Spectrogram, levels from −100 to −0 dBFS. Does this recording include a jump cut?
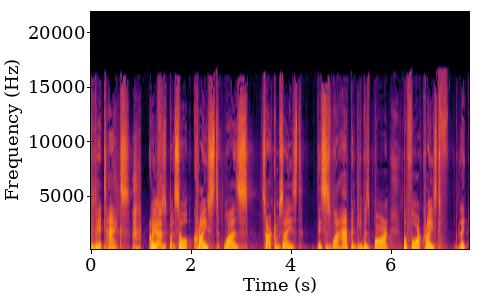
yes; 1 cut; at 1.0 s

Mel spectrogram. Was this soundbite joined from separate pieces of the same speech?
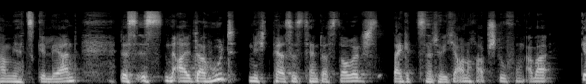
yes; 2 cuts; at 1.2 s, 3.9 s

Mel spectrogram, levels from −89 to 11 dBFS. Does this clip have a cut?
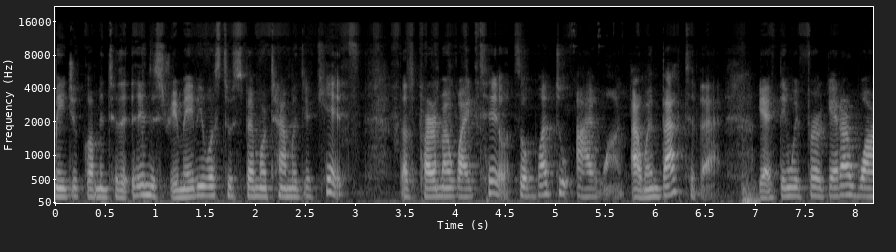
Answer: yes; 3 cuts; at 4.6 s, 5.7 s, 7.0 s

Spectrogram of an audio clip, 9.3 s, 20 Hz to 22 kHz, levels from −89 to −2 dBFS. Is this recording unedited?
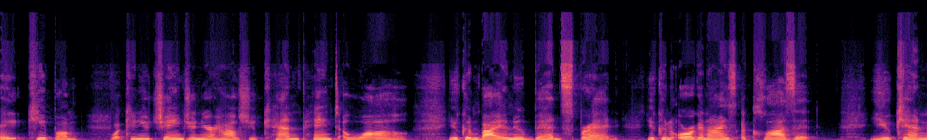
no; 1 cut; at 1.1 s

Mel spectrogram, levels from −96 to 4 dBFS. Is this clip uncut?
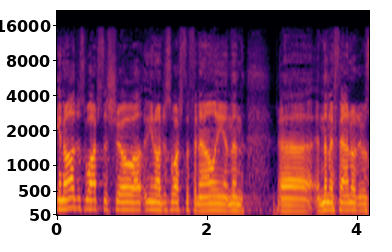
yes; 0 cuts

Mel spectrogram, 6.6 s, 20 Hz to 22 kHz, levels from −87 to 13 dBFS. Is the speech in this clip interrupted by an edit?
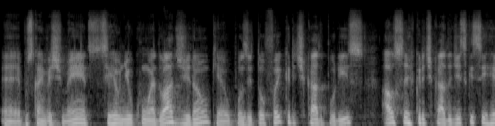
yes; 1 cut; at 2.8 s

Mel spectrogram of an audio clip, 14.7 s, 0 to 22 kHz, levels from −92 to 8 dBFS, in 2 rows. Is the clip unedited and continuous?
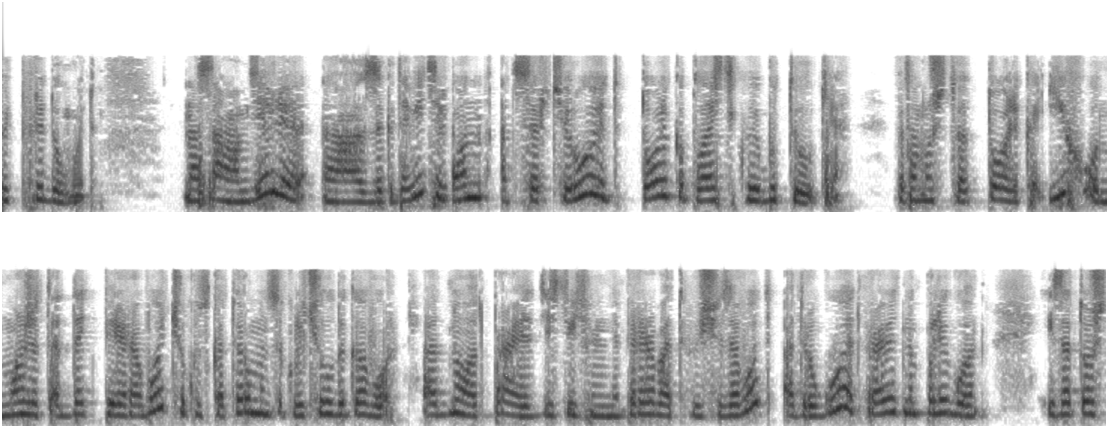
no; 2 cuts; at 3.0 s, 10.1 s

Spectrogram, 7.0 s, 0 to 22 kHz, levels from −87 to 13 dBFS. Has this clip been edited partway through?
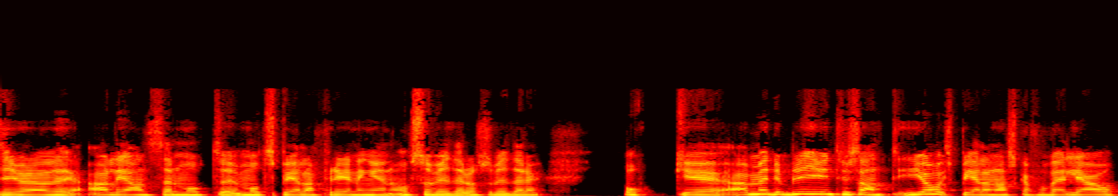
yes; 1 cut; at 5.9 s

